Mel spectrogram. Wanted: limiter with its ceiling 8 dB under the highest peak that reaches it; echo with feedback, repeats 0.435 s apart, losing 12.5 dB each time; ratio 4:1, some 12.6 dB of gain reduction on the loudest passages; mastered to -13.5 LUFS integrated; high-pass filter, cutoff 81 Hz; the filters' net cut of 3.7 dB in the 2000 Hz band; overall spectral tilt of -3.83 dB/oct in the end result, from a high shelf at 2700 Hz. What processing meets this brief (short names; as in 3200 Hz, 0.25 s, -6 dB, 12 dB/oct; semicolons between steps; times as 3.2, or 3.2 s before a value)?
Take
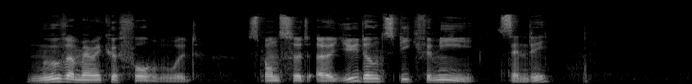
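HPF 81 Hz; bell 2000 Hz -3.5 dB; high shelf 2700 Hz -3 dB; compressor 4:1, threshold -37 dBFS; limiter -32 dBFS; feedback echo 0.435 s, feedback 24%, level -12.5 dB; gain +29.5 dB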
